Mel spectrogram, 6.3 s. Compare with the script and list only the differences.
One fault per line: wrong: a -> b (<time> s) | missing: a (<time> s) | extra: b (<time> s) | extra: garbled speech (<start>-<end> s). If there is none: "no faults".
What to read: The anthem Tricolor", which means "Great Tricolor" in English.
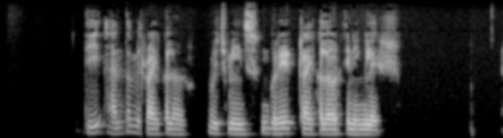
no faults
